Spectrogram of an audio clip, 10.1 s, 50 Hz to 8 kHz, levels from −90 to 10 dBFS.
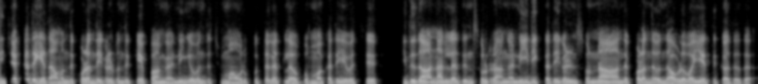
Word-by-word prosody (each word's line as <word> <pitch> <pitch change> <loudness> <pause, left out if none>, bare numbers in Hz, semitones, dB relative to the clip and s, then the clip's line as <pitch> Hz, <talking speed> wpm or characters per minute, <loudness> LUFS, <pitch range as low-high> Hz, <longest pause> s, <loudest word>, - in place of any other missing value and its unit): நிஜ 200 +6 -2 0.2
கதைய 235 -5 +4
தான் 215 0 +2
வந்து 195 +2 -2
குழந்தைகள் 205 -2 +1
வந்து 180 +2 -2
கேட்பாங்க. 175 -4 +1 0.2
நீங்க 180 +2 +1
வந்து 185 +3 -3
சும்மா 195 +2 -2
ஒரு 165 - -5
புத்தகத்துல, 195 -2 -1 0.2
பொம்ம 190 +7 -1
கதைய 160 -4 0
வெச்சு. 160 +4 -4 0.5
இது 190 +2 +4
தான் 230 +4 +5
நல்லதுன்னு 190 +1 +1
சொல்றாங்க. 170 -2 -1
நீதிக்கதைகள்னு 175 -6 0
சொன்னா, 170 +2 +2 0.2
அந்த 170 -1 0
குழந்த 200 +3 +1
வந்து 180 +1 -1
அவ்வளவா 185 +4 +2
ஏத்துக்காது 190 -10 -4
அத! 125 - -6
185 Hz, 160 wpm, -22 LUFS, 170-205 Hz, 0.5 s, தான்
